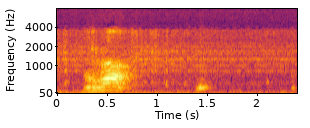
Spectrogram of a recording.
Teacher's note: র উচ্চারণ করব জিহ্বা উপরের তালুতে ঠেকিয়ে দিয়ে, র, র মানে এমন ভাবে লাগবে যেরকম একটু হালকা, মানে ওই জিহ্বাটা ওই ভিতরে কাঁপাকাঁপি করবে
